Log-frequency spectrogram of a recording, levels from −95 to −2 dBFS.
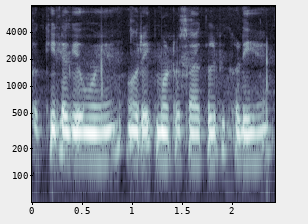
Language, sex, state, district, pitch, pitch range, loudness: Hindi, male, Bihar, West Champaran, 155 Hz, 150-155 Hz, -15 LUFS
